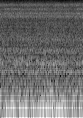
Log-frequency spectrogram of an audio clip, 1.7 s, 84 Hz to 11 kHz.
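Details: Ford Falcon V8 on a Sniper fuel setup, cold start after swapping plug wires 7 and 8, which were on the wrong way. Deep, even burble idling about 1,000 rpm with no misses, still smoky but smoke lessening; smooth idle.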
